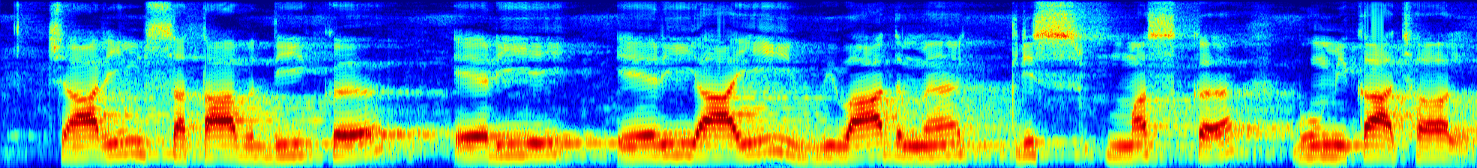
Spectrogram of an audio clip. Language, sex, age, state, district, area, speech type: Maithili, male, 18-30, Bihar, Saharsa, rural, read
